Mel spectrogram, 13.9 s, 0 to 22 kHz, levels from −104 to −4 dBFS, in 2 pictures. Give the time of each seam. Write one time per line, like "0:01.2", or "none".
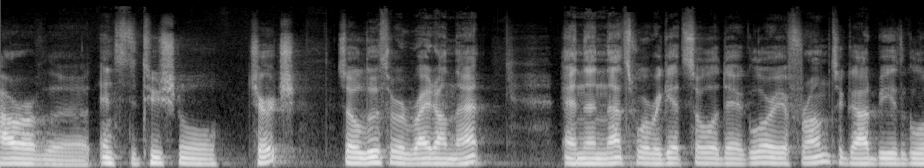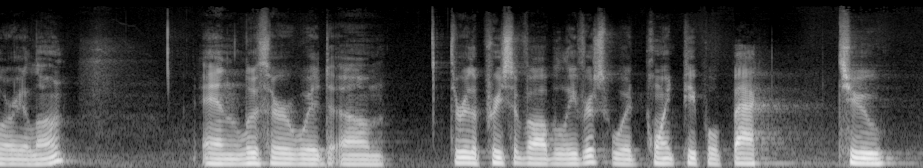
none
